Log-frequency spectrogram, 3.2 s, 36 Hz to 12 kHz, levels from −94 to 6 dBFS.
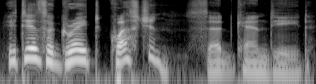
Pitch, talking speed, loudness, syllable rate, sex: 130 Hz, 135 wpm, -19 LUFS, 3.6 syllables/s, male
